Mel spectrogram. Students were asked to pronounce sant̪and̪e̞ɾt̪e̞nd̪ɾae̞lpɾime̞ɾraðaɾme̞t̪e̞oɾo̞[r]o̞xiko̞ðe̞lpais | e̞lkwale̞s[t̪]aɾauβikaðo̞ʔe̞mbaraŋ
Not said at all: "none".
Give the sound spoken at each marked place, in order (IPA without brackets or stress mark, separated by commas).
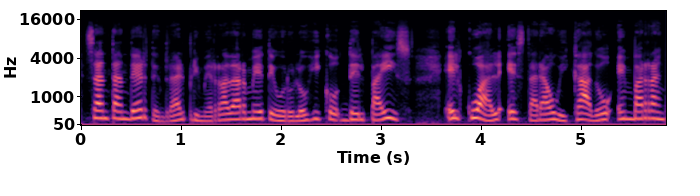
l, t̪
